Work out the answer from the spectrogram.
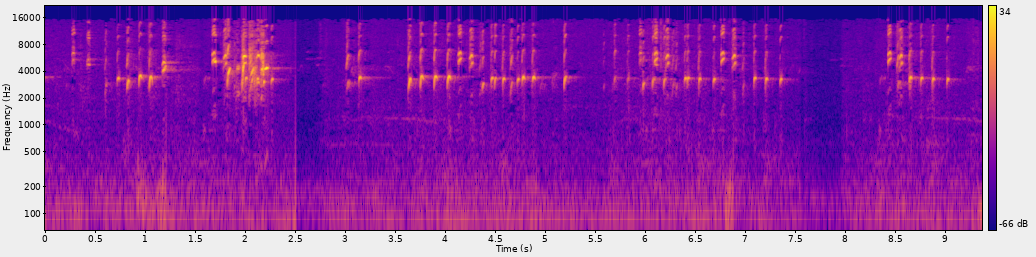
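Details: Goldfinch singing in lively phrases of rapid liquid twittering and sharp metallic chirps, one harsher buzzy burst near the start, phrases broken by short gaps, with a faint low hum underneath.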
